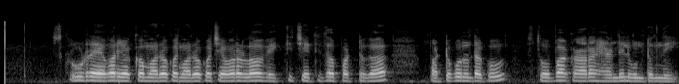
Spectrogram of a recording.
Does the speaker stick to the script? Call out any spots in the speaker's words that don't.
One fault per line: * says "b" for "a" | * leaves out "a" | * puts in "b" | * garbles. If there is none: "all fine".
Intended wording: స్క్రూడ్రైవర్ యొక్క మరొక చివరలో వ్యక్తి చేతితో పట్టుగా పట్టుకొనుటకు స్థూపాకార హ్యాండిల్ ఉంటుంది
* puts in "మరొక"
